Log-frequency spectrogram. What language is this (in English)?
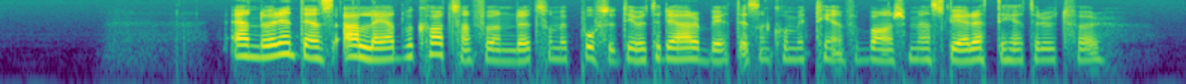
Swedish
